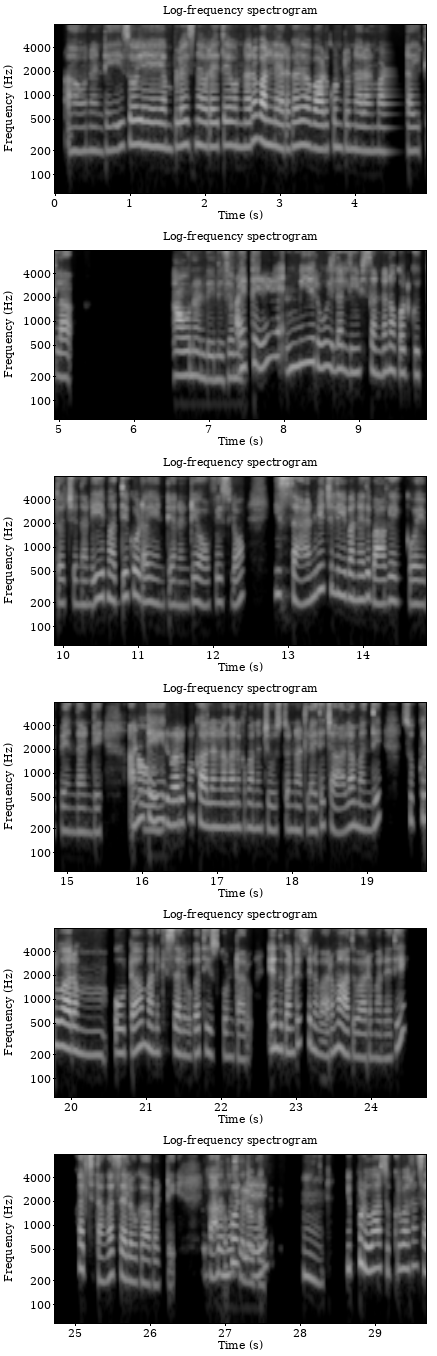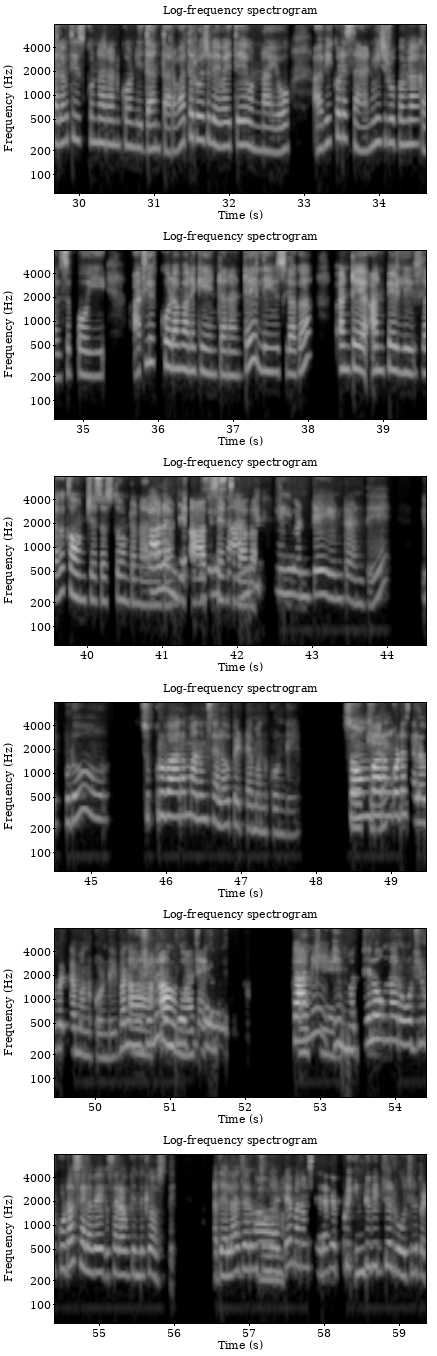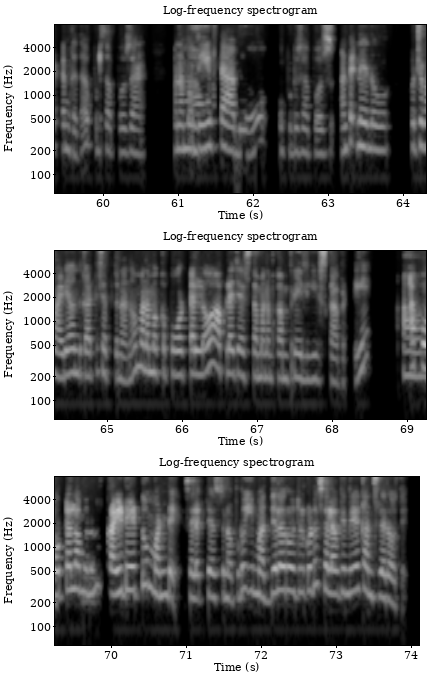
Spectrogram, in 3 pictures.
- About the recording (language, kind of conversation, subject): Telugu, podcast, ఆఫీస్ సమయం ముగిసాక కూడా పని కొనసాగకుండా మీరు ఎలా చూసుకుంటారు?
- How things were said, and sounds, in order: in English: "సో, ఎ ఎంప్లాయీస్‌ని"; in English: "లీవ్స్"; in English: "ఆఫీస్‌లో"; in English: "సాండ్‌విచ్ లీవ్"; other background noise; in English: "సాండ్‌విచ్"; "ఆట్లికి" said as "అట్లికి"; in English: "లీవ్స్‌లాగా"; in English: "అన్‌పెయిడ్ లీవ్స్‌లాగా కౌంట్"; in English: "ఆబ్‌సెన్స్‌లాగా"; in English: "సాండ్‌విచ్ లీవ్"; in English: "యూజువల్లీ"; unintelligible speech; in English: "ఇండివిడ్యువల్"; in English: "సపోజ్"; in English: "లీవ్ ట్యాబ్‌లో"; in English: "సపోజ్"; in English: "పోర్టల్‌లో అప్లై"; in English: "కంపెనీ లీవ్స్"; in English: "పోర్టల్‌లో"; in English: "ఫ్రైడే టు మండే సెలెక్ట్"; in English: "కన్సిడర్"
